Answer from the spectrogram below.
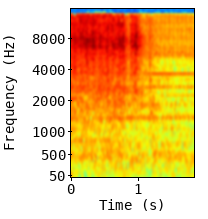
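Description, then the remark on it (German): Continuous mechanical rattling and clattering of electromechanical stepping selectors in a telephone exchange switching busily, steady with dense clicks throughout and no voices. “wie will man denn da wissen, das rappelt und, und klappert ja an einer, in einer Tour, wie will man denn da wissen, wo ähm, das, die gesuchte Leitung eigentlich ist?”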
